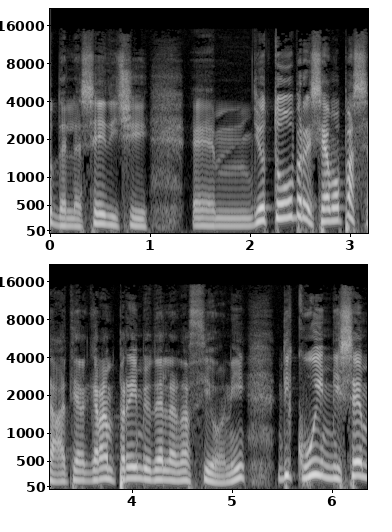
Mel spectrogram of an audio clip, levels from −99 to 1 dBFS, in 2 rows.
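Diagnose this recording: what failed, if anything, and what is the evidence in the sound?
Nothing in the recording points to a failure at any stage of the chain. No stage, from the analogue wiring through to playback, leaves an audible mark on the speech.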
